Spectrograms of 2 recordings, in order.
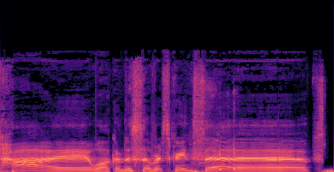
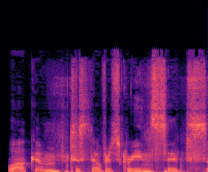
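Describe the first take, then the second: First: It sounds bright, like customer service. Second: It sounds flat and sad.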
